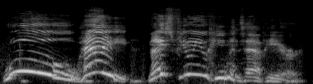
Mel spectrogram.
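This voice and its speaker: A man voicing a brash, excitable young female cartoon pony, blurting and breezy, in a fan fiction reading. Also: very high-pitched, takes it slowly, pitched above the performer's own voice, exaggerated voice. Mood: brash, cheerful.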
